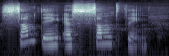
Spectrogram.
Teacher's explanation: the addition of a p sound after the nasal as in empty can also be heard in some speakers pronunciation of something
